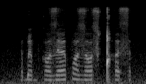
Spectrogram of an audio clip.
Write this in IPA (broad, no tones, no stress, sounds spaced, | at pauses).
ɓ ɜ b k ɔ z ɜ p ɔ z ɔ s ǃʰ ʌ s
